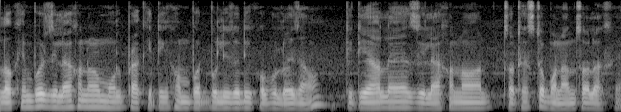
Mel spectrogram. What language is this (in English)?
Assamese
